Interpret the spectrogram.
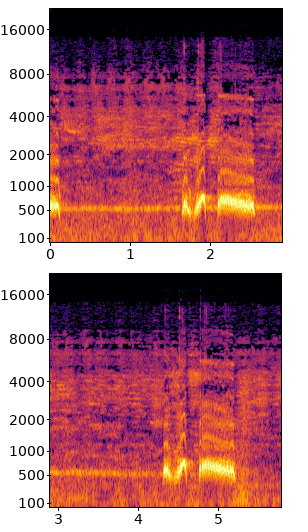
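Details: Spotted dove call for luring birds, without the 'kuk' note: two coo phrases, each a brief wavering note followed by a longer smooth coo, about two and a half seconds apart, steady hum beneath.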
